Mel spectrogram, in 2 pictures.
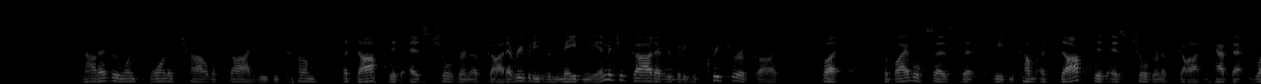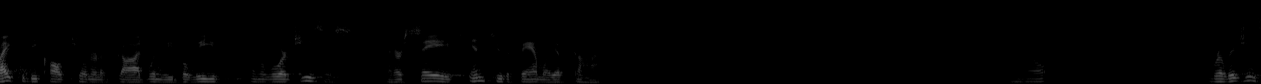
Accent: American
